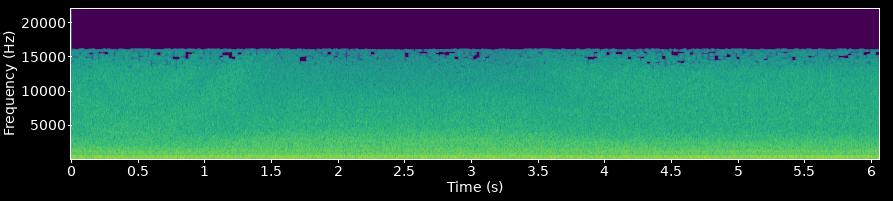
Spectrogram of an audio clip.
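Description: A steady, unbroken rush of flowing water, like a stream or small waterfall, holding an even level throughout with no pauses and no voices.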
